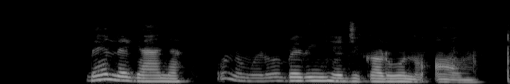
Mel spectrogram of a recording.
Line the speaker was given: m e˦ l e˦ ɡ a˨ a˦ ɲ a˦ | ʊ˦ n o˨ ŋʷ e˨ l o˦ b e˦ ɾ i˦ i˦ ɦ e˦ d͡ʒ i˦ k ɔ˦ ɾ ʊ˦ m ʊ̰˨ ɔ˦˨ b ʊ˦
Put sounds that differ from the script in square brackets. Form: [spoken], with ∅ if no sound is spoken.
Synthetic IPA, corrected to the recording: m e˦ l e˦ ɡ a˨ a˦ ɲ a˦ | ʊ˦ n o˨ ŋʷ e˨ [ɾ] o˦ b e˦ ɾ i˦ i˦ ɦ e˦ d͡ʒ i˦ k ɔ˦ ɾ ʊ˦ [n] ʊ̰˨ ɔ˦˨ [m] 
